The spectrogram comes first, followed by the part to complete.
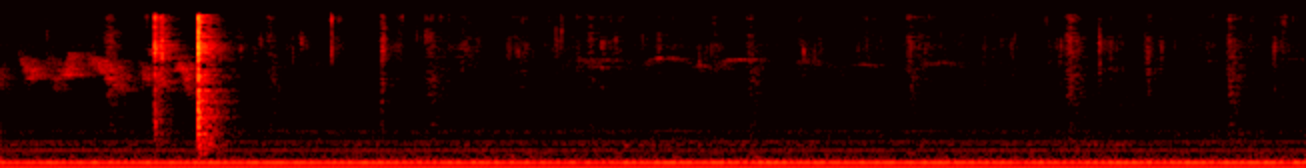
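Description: Faint rustling and light pats of grated cucumber being pressed by hand into a steel ring mould, with two sharp clicks about a second in, over a steady low hum.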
